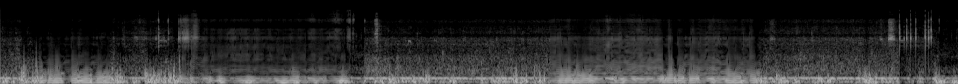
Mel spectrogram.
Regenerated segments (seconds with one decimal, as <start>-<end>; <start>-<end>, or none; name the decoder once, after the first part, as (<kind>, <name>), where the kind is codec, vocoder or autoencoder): 0.4-1.1 (vocoder, BigVGAN v2); 1.8-3.5; 5.5-7.6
